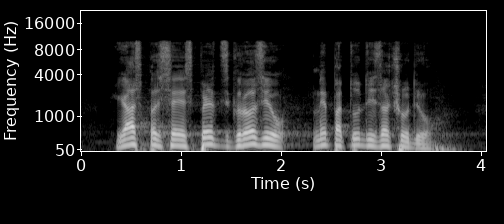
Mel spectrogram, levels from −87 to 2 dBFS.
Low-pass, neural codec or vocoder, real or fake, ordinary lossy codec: 9.9 kHz; codec, 44.1 kHz, 3.4 kbps, Pupu-Codec; fake; none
